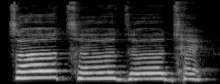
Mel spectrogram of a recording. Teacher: हमारी जीवा तालव्य को स्पर्श करती है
